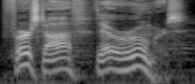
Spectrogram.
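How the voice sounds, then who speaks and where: An actor playing a wary male barkeeper in a video game, cagey and matter-of-fact, with a rough, husky voice. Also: medium pitch, slow, fairly bright tone. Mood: guarded. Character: wary, guarded male barkeeper passing on local rumors. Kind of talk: video game cutscene dialogue.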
